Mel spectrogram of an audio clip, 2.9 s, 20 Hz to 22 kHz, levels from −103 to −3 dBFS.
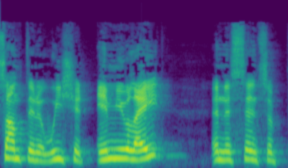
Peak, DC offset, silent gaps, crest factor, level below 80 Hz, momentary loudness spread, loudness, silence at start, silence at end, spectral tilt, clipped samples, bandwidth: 0 dBFS; under 0.1%; none; 20 dB; -66 dBFS; 11 LU; -19 LUFS; 0 s; 0.1 s; -5 dB/octave; under 0.1%; 13.5 kHz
